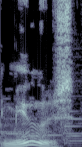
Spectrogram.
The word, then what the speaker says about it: Meuse: And remember, Muse is spelled M-E-U-S-E.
